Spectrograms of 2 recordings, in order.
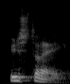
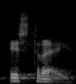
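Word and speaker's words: Eostre: They dilute it by tying it in with an ancient pagan goddess, Ustre, or otherwise pronounced Estre.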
